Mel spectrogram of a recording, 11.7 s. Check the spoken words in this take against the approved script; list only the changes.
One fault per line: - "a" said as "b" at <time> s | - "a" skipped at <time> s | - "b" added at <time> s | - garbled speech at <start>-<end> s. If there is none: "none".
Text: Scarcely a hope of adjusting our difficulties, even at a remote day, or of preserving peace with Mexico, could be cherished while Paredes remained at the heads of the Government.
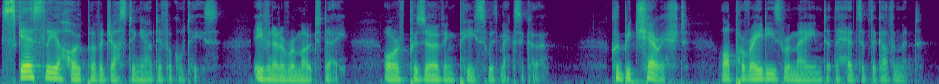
none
